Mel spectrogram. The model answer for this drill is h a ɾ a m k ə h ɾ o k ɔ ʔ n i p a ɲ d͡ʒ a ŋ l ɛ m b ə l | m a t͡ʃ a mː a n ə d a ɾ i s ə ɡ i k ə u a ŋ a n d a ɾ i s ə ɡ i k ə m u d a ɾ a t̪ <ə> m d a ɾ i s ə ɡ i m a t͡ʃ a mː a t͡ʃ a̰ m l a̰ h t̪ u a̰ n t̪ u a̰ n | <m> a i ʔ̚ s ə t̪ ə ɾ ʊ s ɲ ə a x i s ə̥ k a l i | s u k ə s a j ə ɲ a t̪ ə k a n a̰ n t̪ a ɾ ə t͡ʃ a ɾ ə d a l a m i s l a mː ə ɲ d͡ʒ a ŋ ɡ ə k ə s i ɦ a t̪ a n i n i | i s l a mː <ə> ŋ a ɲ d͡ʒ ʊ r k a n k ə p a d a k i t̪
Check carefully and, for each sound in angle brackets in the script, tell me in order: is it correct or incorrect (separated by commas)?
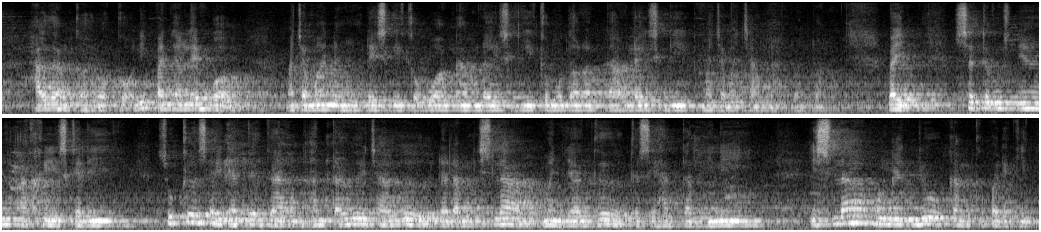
incorrect, incorrect, correct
